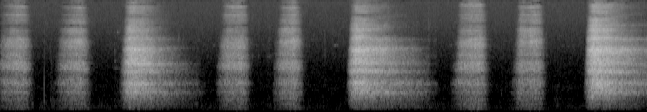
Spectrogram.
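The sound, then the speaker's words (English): Deep two-part breathing in and out through the mouth, with a breath into the belly and another into the chest before an exhale. The breaths repeat three times as two short airy inhales followed by a longer, louder breathy exhale, alone and without talk. “And it's called a two-part breath. And it's a deep breath into the belly. Deep breath into the chest, into the heart space, and an exhale.”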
